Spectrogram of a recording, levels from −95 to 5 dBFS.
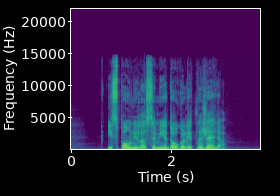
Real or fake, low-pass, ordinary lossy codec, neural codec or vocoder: real; 14.4 kHz; AAC, 96 kbps; none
